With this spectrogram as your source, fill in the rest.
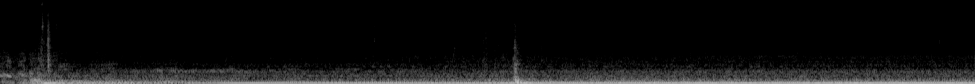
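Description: A VW Scirocco 2.0 TDI diesel engine runs steadily with a deep, even rumble that holds at a constant level throughout, joined by a few faint clicks and a brief knock midway.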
